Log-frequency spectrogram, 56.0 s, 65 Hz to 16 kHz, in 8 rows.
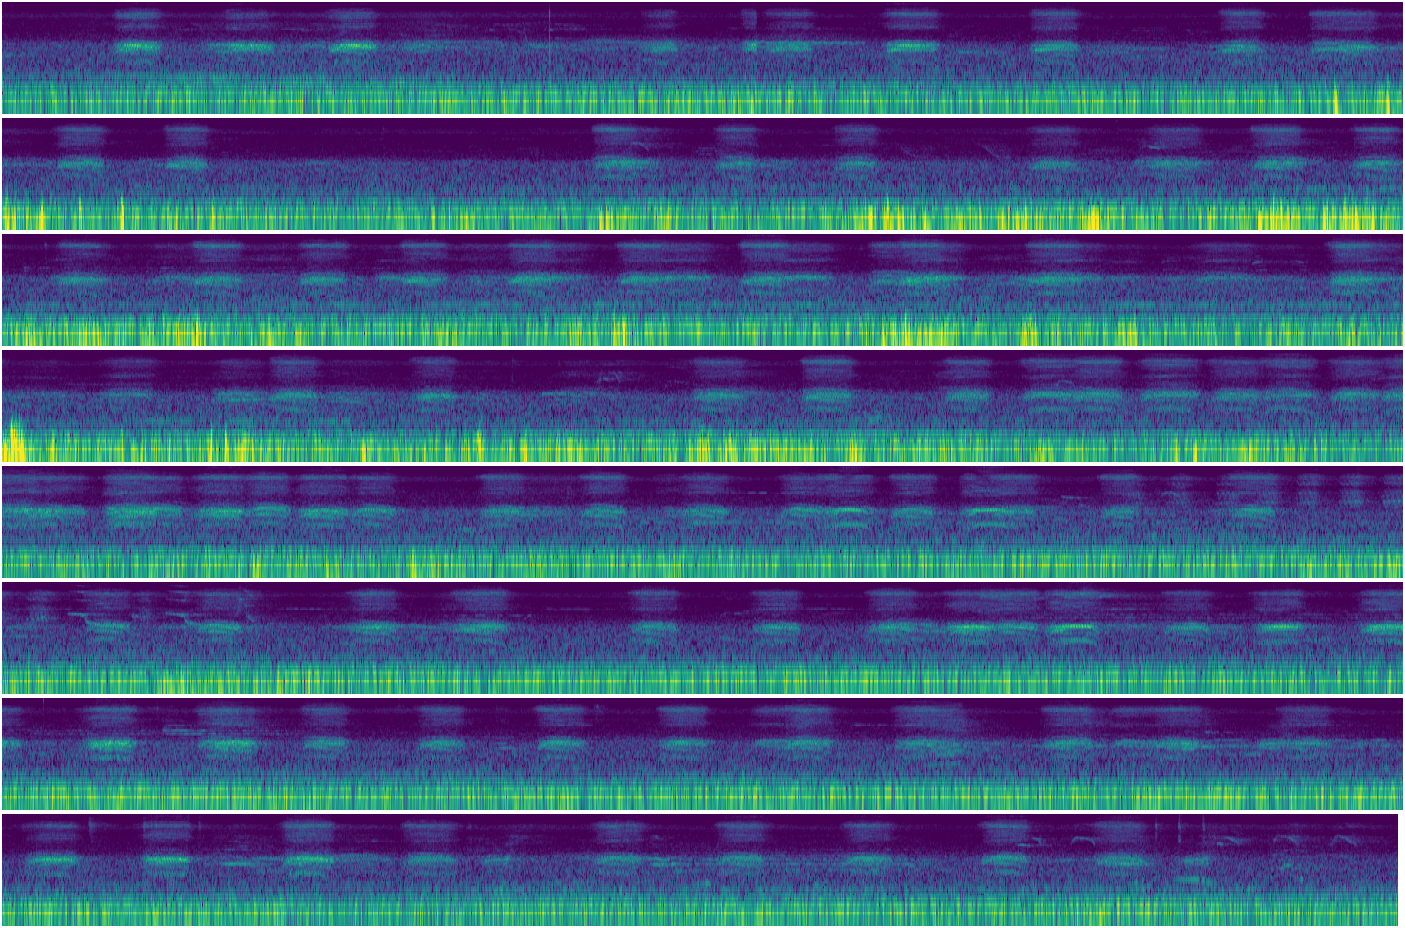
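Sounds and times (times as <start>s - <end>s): crows cawing: 0.6s - 2.3s, 3.0s - 8.8s, 10.0s - 55.1s.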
